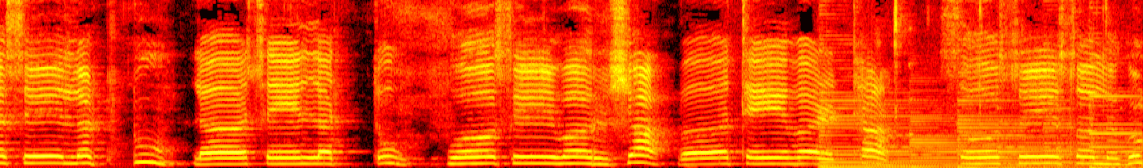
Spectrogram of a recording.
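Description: A child's voice singing a Hindi alphabet song over backing music, one held syllable after another. The low backing drops out after about a second and comes back about six seconds in.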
